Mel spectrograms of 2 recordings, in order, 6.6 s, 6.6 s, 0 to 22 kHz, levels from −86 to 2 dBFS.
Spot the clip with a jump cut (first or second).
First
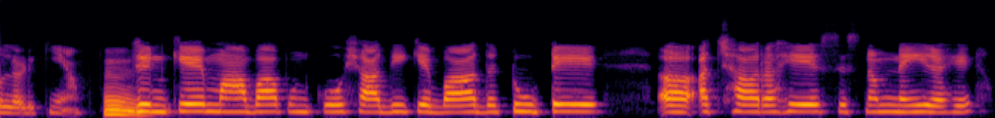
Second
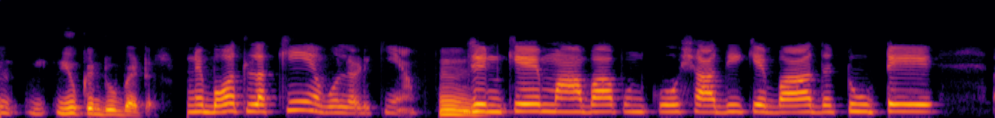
second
